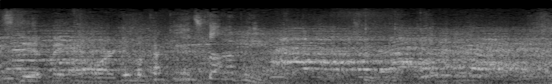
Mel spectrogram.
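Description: Indistinct chatter of several spectators' voices in a large indoor sports hall, with a few faint knocks about a third of the way in.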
